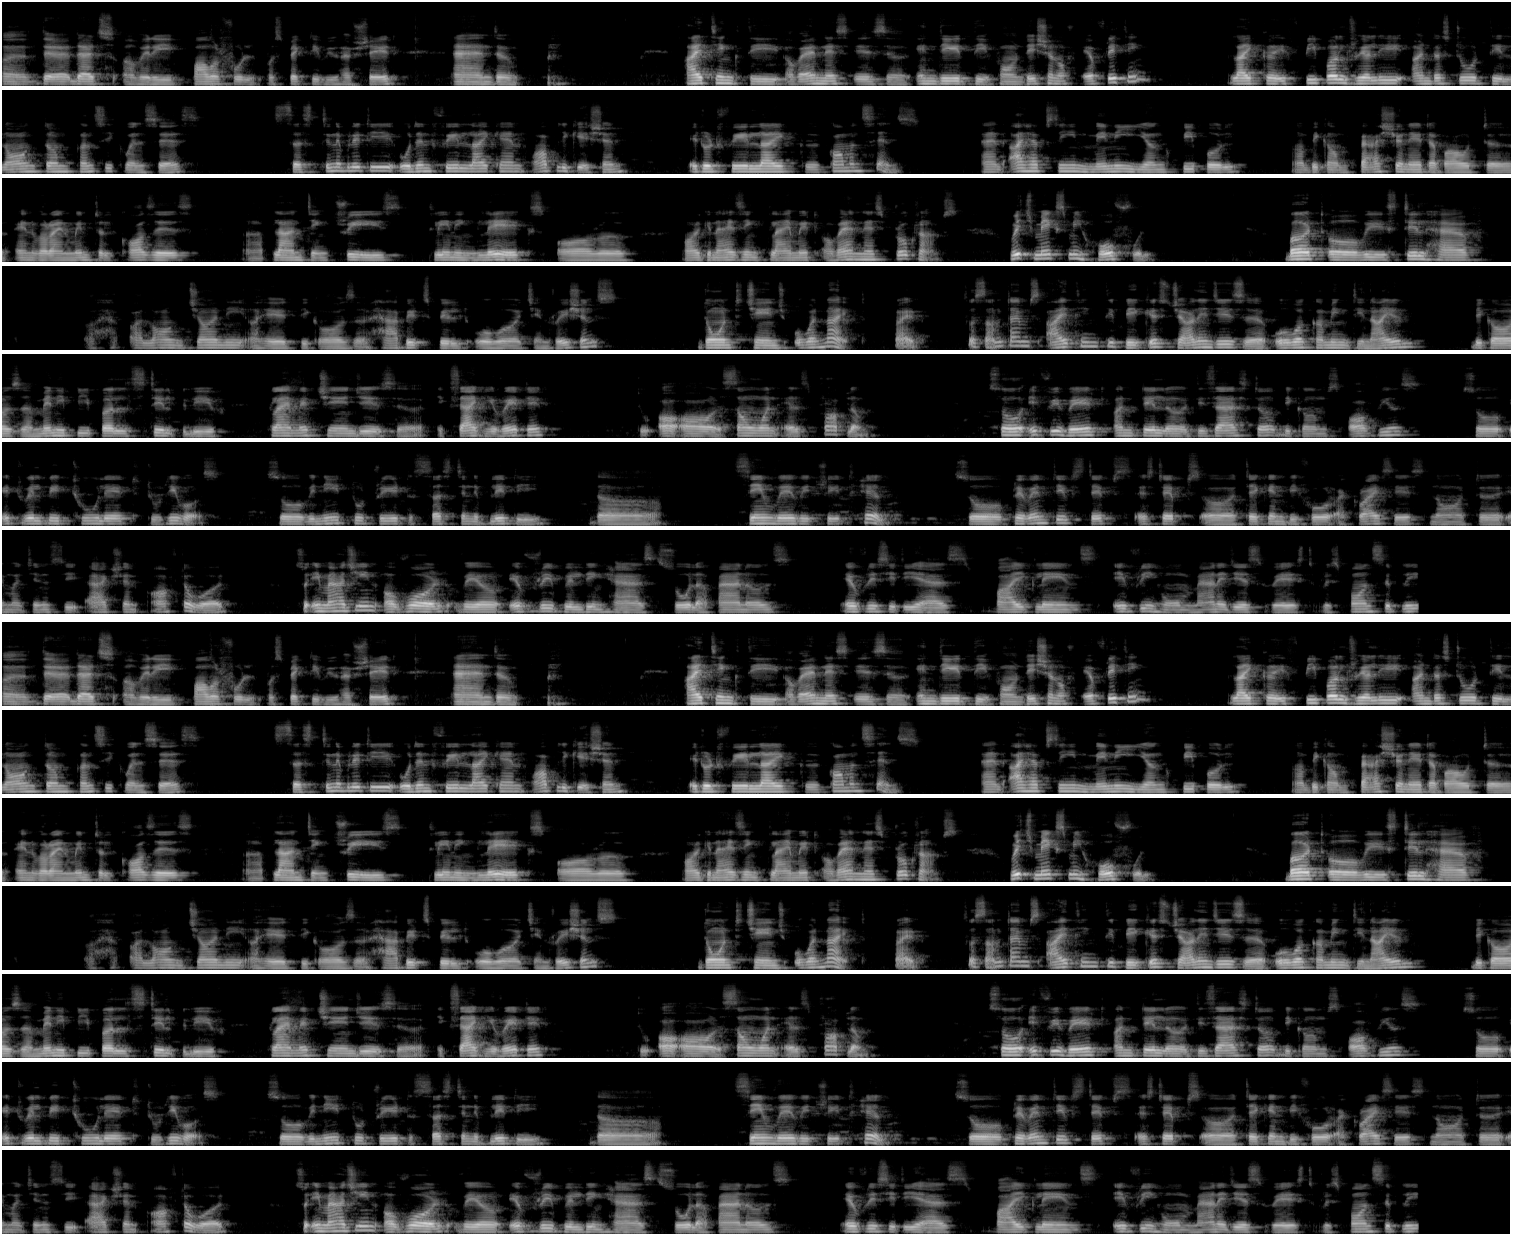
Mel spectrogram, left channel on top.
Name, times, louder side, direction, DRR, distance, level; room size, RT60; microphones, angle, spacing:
voice 1, 0.0-3.9 4.5-5.2 5.5-5.6 6.8-11.5 12.3-17.0 18.0-21.3 22.0-24.2 24.9-27.5 28.0-32.1 32.6-34.2 34.5-36.5 37.0-39.7 40.3-41.7 43.0-45.0 46.1-51.4 52.3-53.8 54.2-54.5 54.9-59.4 60.0-62.5 63.0-64.6 64.8-65.8 66.7-69.0 70.2-74.5 75.0-77.6 78.1-80.9 81.4-82.0 82.8-84.4 85.0-92.8 93.5-98.4 98.9-100.2 100.5-104.7, equal, 15° right, 1.8 m, -24 dB
head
